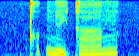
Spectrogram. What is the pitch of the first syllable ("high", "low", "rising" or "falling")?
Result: high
